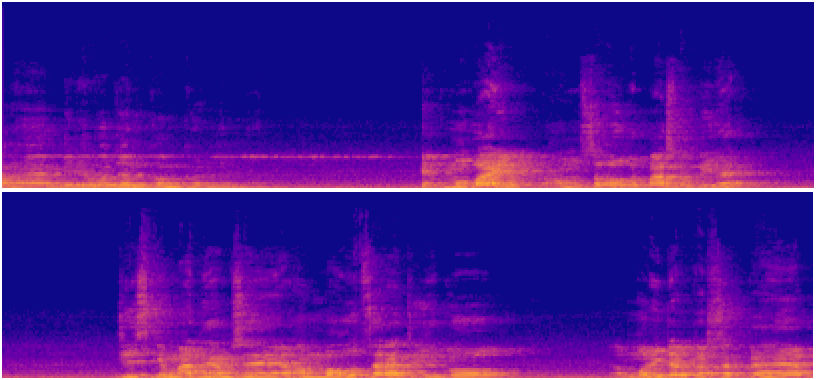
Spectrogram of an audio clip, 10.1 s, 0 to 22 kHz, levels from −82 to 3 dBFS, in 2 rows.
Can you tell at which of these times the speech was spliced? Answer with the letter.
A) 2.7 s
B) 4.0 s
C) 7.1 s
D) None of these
A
